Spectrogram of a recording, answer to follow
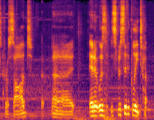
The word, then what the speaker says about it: croissant: um but the argument over how to pronounce croissant uh and it was specifically taking aim at Americans and it was like it's Quant it's not you know like and I'm like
